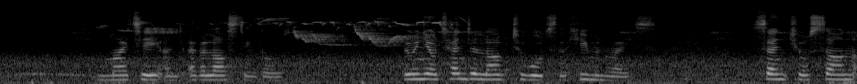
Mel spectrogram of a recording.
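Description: A middle-aged woman reads aloud calmly, close by.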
